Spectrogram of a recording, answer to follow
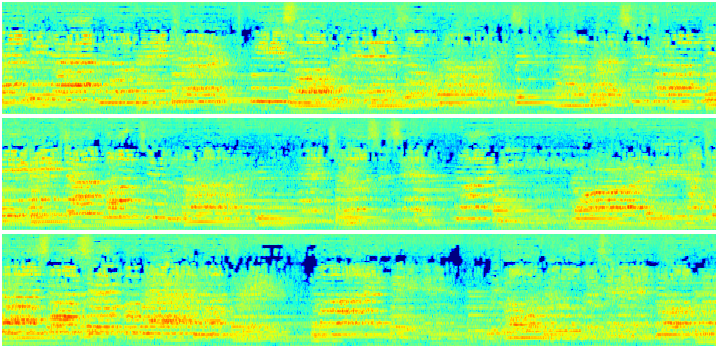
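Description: A small choir of mixed men's and women's voices singing in parts, with sustained notes that change every second or so.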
